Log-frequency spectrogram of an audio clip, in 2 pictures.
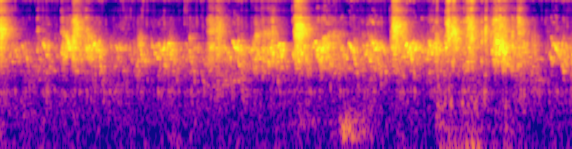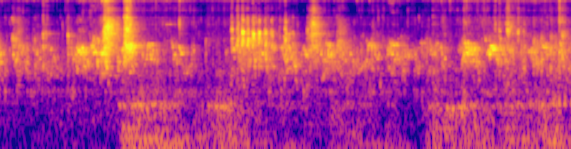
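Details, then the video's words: In their home play area, budgerigars keep up a soft continuous chatter of raspy chirps and squawks, while low rumbling noises come and go in the background. "Sonidos de budgies para Budgies en casa"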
